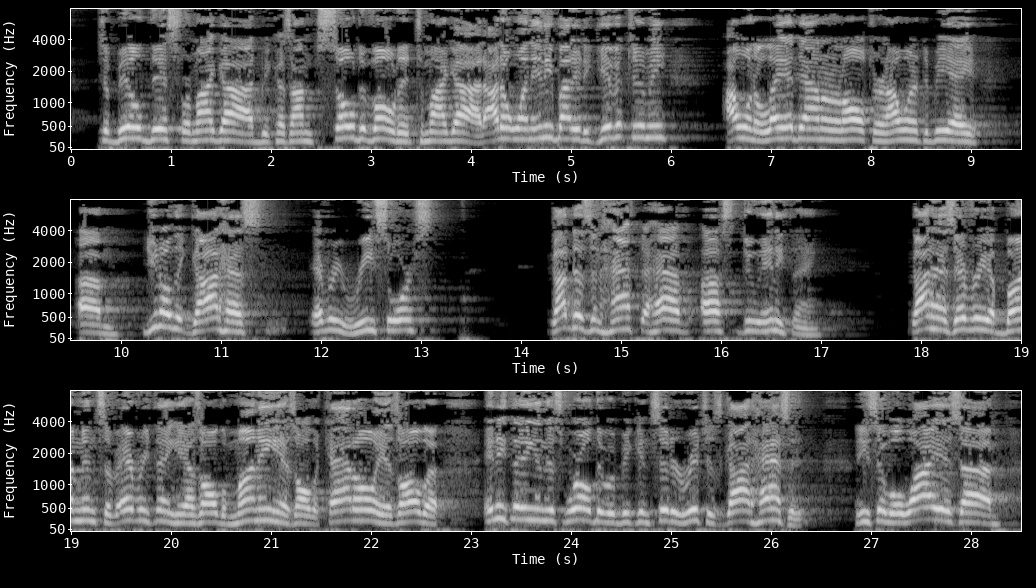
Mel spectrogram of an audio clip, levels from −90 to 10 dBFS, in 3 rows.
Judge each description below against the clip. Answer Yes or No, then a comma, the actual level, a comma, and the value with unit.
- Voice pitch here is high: Yes, high, 215 Hz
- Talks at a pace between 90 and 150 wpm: No, average, 200 wpm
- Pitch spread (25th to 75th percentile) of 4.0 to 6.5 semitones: No, average, 3.5 semitones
